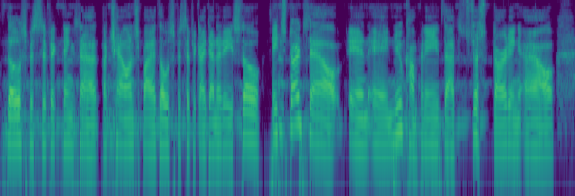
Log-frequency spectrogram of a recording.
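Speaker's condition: Profound hearing loss, congenital; learned to talk

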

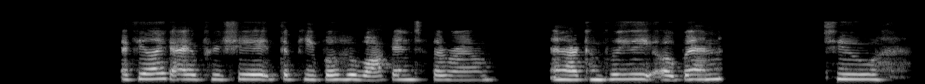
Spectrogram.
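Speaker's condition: ALS, limb onset; voice and swallowing monitored

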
